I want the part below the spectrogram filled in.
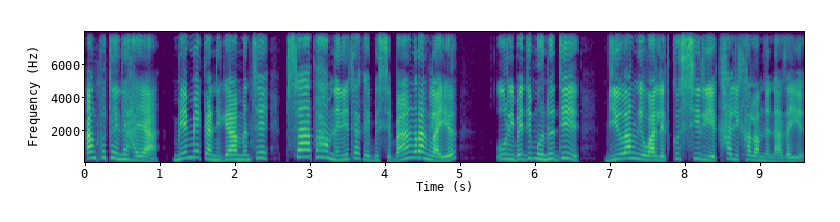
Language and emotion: Bodo, angry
